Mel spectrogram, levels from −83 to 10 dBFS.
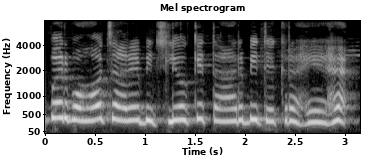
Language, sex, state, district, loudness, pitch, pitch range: Hindi, female, Karnataka, Bangalore, -12 LUFS, 345 Hz, 330-365 Hz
